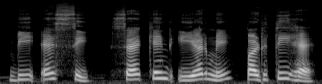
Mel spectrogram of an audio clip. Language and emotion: Hindi, neutral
